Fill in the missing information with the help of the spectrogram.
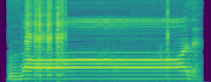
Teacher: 7 number মাখরাজ, জিহ্বার গোড়ার কিনারা উপরের মারিদ্দাতের গোড়ার সঙ্গে লাগাইয়া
